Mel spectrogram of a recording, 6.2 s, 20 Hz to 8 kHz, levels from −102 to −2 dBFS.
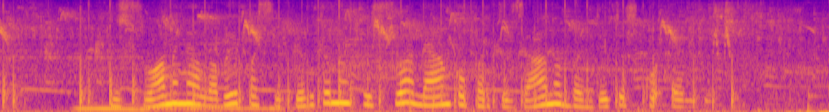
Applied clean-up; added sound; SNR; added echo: none; Tap + Bird / Fowl; 7 dB; none.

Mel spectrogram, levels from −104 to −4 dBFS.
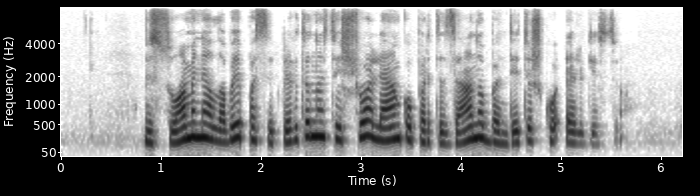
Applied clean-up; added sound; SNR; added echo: none; none; none; none.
